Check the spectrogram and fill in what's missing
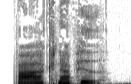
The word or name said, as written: vareknaphed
